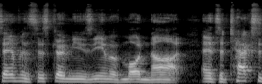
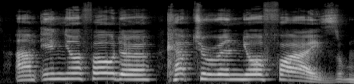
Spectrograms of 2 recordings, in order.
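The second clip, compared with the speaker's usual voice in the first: sweet, very high-pitched, cute little voice; 9 semitones higher than usual. Reading a message aloud after being told to try saying it in a cute voice. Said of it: "Try and say it in a cute voice".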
